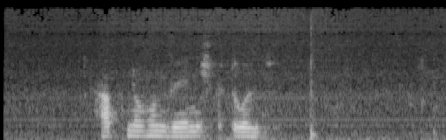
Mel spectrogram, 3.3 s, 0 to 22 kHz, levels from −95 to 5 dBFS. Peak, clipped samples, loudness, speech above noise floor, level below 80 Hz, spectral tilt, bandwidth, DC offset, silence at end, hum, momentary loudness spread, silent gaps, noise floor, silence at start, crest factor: -2 dBFS; under 0.1%; -22 LUFS; 26 dB; -48 dBFS; -7 dB/octave; 17 kHz; under 0.1%; 0.05 s; none; 23 LU; none; -47 dBFS; 0.7 s; 22 dB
